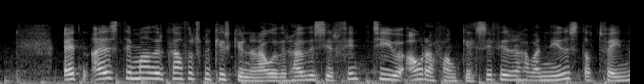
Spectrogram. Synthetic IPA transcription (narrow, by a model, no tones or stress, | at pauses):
ejt̪najðst̪ɪmaːðʏɾ̥kʰaːθɔlskʏcʰɪr̥cʏnaɾawɛvɪɾ̥ɦœvðɪsjɛɾ̥fɪm̥t̪ʰːiːʏʔaːwɾafawmcɪlsɪfɪɾɪɾaðɦaːvanɪːðst̪awt̪ʰveːjm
